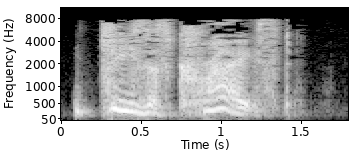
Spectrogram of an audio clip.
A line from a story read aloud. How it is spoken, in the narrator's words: Liam choked out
